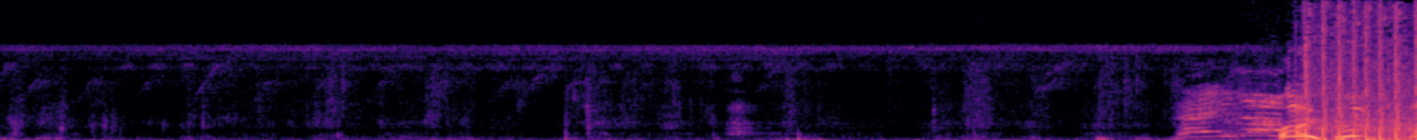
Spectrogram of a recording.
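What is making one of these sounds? Footsteps crunch softly on a gravel path.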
